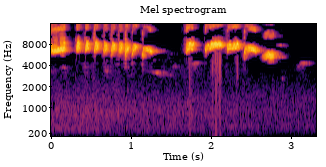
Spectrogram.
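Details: High, rapid trill from a Cuban bullfinch, a short pause, then a second burst of sharp, slurred high notes.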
